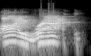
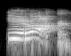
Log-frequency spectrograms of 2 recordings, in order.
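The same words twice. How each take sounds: First: It is said with an American accent. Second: It is said with an Arabic accent. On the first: The speaker calls it wrong. "redneck type of dudes ... people pronounce" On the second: The speaker calls it right.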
